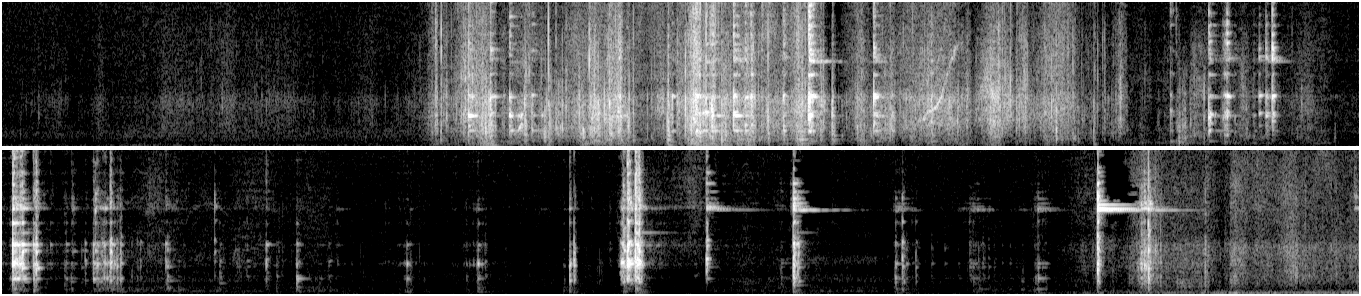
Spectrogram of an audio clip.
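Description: Segments of a sectioned tent pole being handled and fitted together. First comes a few seconds of rustling and rattling as the folded bundle is handled. Then a series of separate sharp clicks and clinks as the sections seat into each other, one ringing briefly near the end.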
